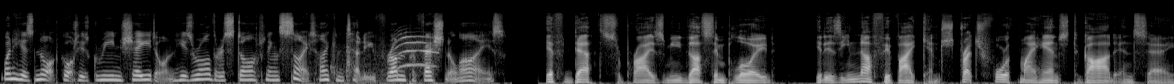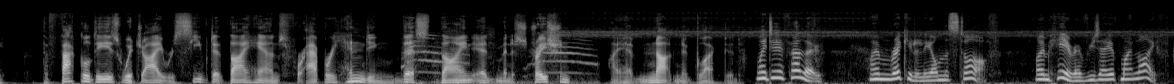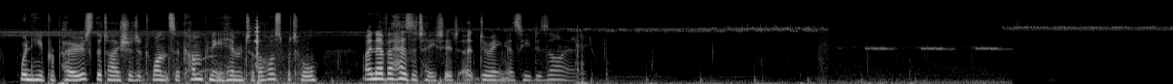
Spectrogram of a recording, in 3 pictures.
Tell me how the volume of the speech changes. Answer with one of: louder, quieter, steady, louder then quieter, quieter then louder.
steady.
